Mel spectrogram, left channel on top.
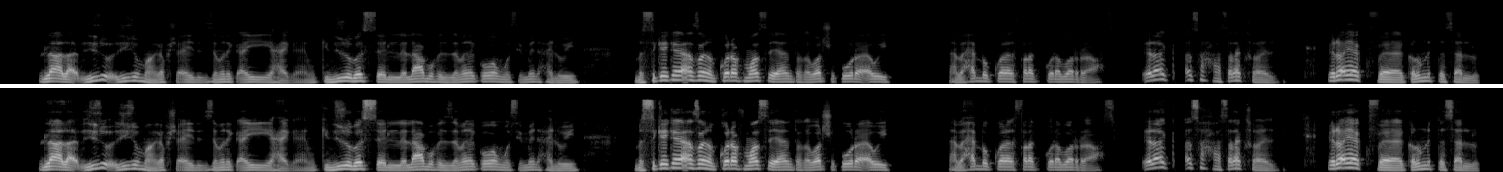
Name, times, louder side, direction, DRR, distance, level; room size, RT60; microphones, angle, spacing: voice 1, 0.4-5.8 6.3-8.9 9.5-11.0 11.4-12.8 13.3-14.8, right 2 dB, 60° right, 3.3 m, -28 dB
head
